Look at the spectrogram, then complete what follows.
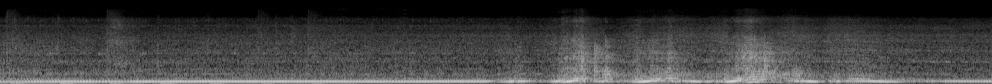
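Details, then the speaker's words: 2007 VW Jetta MK5 2.5L five-cylinder, about 200,000 miles: rust has effectively straight-piped the exhaust, dumping right after the downpipe and catalytic converter. A loud, raw drone at idle, then deep booming, unmuffled revs. Exhaust leak. "And that is what a straight-piped 2007 Jetta sounds like. Yeah, you heard me right. No, we didn't do it intentionally."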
